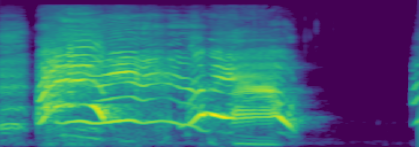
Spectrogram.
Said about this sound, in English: Okay. You have a great scream. Do you ever use that on stage?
